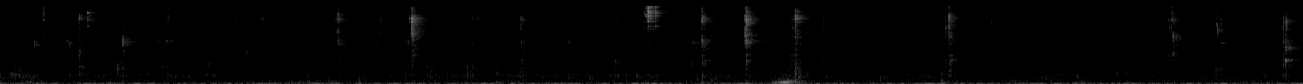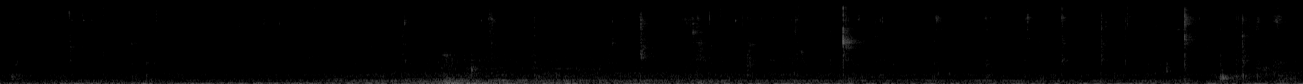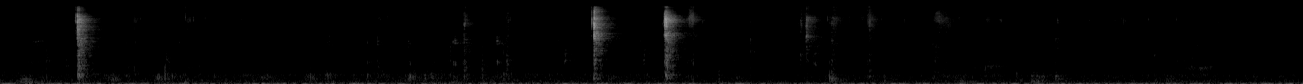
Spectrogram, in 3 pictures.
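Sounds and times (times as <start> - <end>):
wet chewing mouth sounds: 0.0 - 39.0
sharp wet mouth clicks: 26.8 - 27.1, 32.0 - 33.1.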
